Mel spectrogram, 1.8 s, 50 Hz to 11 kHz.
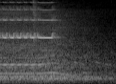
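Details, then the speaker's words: LaCie Biggest FW800 drive enclosure with a Seagate 250 GB drive: it briefly showed "booting up Biggest FireWire 800", then stopped; one shrill high beep under a second, then fading; alarm after failed startup, cause unknown. "so it looks like there for a couple of seconds it was actually booting up i'm not sure if you could see it said something like boosting up biggest firewire 800 so it looks like it was working but then it stopped working after a couple of seconds and now if i turn it on again it probably yeah broken again completely so"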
